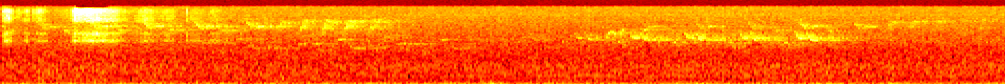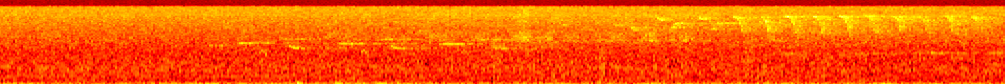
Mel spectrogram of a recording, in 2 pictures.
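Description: Faint woodland birdsong: a few high chirps at the start, a trill about three seconds in, and another high trill near the end, over a low rumble.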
